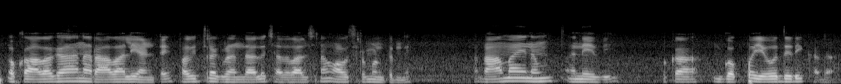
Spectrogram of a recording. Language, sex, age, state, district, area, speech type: Telugu, male, 18-30, Telangana, Suryapet, urban, spontaneous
